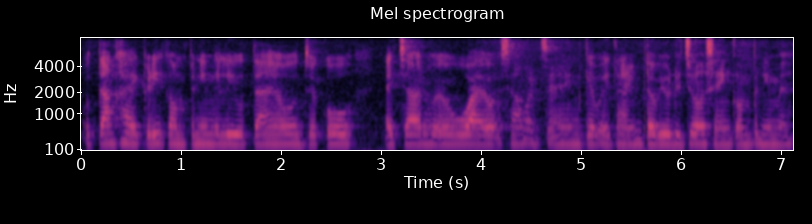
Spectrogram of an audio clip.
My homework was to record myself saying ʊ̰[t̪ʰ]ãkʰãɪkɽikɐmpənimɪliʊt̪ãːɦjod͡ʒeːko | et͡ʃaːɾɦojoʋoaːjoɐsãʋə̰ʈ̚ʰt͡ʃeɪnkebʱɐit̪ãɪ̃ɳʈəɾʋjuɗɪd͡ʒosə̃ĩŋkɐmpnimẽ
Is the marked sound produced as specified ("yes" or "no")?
no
